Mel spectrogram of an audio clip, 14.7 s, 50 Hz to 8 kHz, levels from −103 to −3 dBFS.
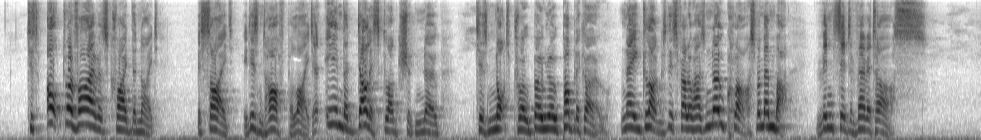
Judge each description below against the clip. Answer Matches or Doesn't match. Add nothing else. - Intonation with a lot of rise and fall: Doesn't match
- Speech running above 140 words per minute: Doesn't match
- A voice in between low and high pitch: Doesn't match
